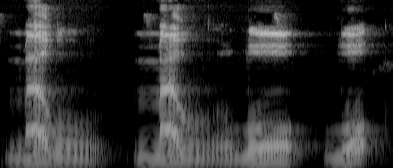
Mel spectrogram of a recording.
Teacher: Huruf gin memiliki sifat arrakhah sehingga saat sukun dia mengalir. Perhatikan antara dengan du itu tidak terpisah.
